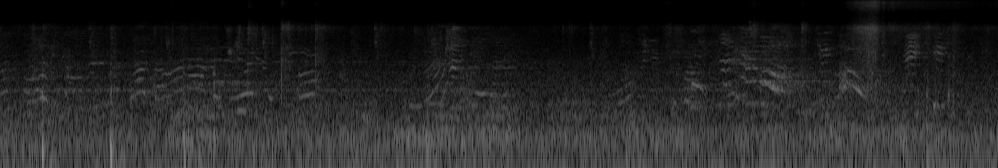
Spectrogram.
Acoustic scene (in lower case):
park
